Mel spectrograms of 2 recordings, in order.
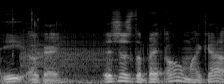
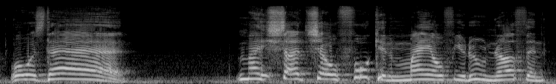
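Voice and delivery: annoyed outburst at character; 7 semitones higher, slower than usual. Real, not acted. Yelling at a game character.

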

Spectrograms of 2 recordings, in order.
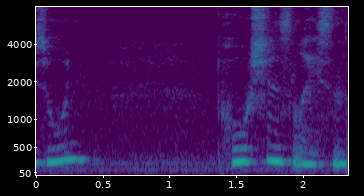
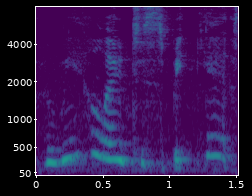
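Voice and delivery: mildly grumpy, higher-pitched question; 6 semitones higher than usual. A narrator's reading. Ron to Hermione, wanting leave to speak, grumpily. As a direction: ask it with a touch of grumbling. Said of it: "said Ron grumpily".

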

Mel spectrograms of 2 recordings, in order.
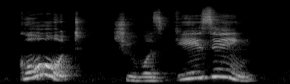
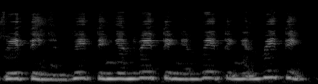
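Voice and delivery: fast, soft string of repeats; monotonous repetition; 2 semitones higher, 6 dB quieter, faster than usual. A narrator's reading. Blackie waits at the pond, quick soft repetition. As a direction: rattle the repeats off on one level. Narrator stresses a long wait.

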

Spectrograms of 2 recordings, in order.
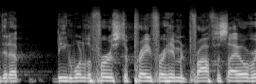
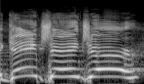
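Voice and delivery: high, slow, stretched call of "Game changer!"; rally the crowd with it; drawn-out shout; 13 semitones higher, much slower than usual. Shown as a demonstration. Preacher leading the church in a shouted response. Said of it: "Someone say".

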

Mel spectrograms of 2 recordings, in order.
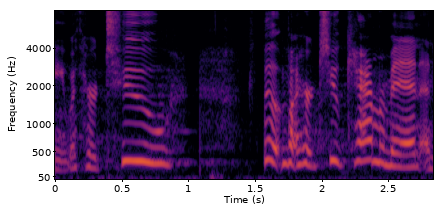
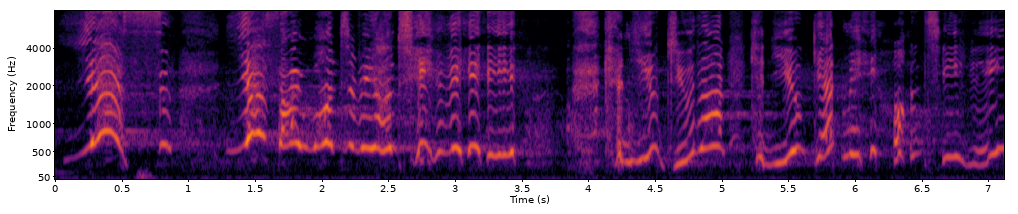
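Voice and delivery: much higher, louder, gushing yes with laughter; thrilled laughing yes; 6 dB louder, slower than usual. Retold or imitated. Dying Jim begging the chaplain to get him on TV, delighted laughing. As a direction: burst out with delight, laughing through it. Dying patient asked about TV.

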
